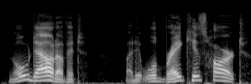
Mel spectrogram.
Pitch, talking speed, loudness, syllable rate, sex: 150 Hz, 240 wpm, -17 LUFS, 5.0 syllables/s, male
